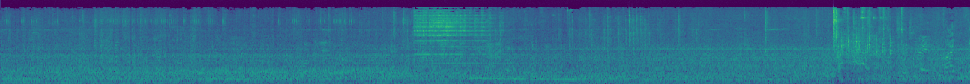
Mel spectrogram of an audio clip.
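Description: A tram rumbles steadily along its rails.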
